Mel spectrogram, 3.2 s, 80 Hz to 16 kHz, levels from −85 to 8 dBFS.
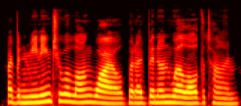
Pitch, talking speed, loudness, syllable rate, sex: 200 Hz, 260 wpm, -16 LUFS, 6.2 syllables/s, female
